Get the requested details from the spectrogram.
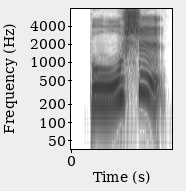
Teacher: when 不 is followed by a fourth tone, its tone changes from the fourth tone to the second tone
